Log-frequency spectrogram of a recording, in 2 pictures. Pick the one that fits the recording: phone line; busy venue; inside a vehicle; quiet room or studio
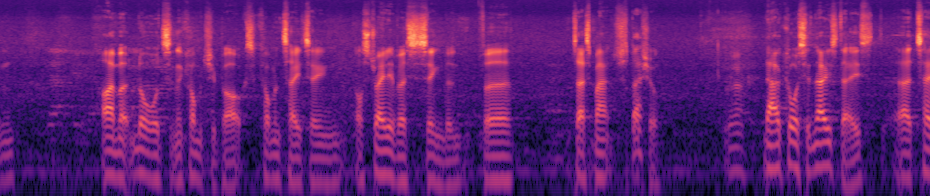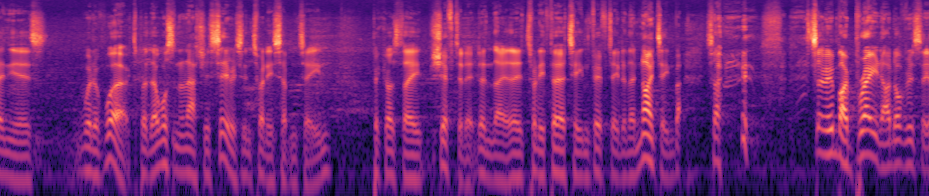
busy venue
